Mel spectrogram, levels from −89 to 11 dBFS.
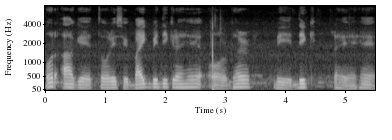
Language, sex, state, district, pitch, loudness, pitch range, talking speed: Hindi, male, Arunachal Pradesh, Lower Dibang Valley, 110 Hz, -20 LUFS, 100-120 Hz, 150 wpm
